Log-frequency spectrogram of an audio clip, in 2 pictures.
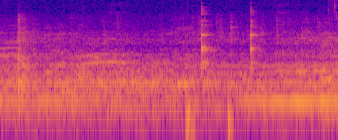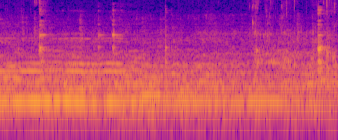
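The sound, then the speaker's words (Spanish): Water pours steadily into a cup, a continuous liquid gurgle with a rising tone as it fills, broken by a few light clinks of dishware. “Señor, ¿quiere agua, señor? ¿Desea agua? Sí, eh, sírvame.”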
